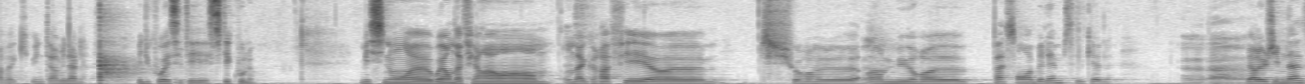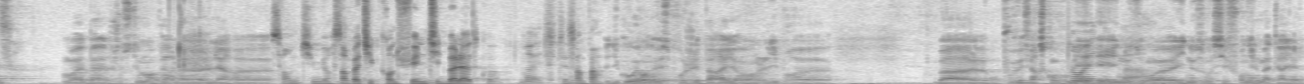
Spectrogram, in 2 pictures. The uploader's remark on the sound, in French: au micro de Radio2B pendant le festival RUR!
